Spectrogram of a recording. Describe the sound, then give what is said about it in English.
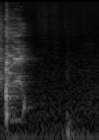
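A single sharp cough bursts out, followed by a brief throaty catch and a low murmur of background noise. “That was an actual cough, I think.”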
